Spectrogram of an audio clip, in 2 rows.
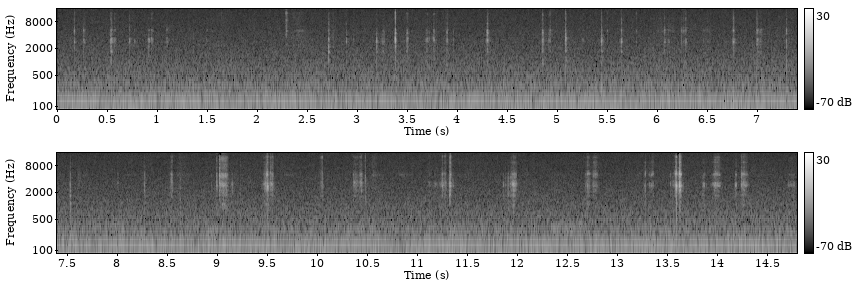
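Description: A wooden toothpick scratches along the engraved pattern on the side panel of a small hollow laser-cut plywood music box held in the hand. Quiet, dry, bright scratchy ticks and clicks, centred around 2.8 kHz, come in irregular bursts over a steady low hum. A few sharper clicks stand out above the rest.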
